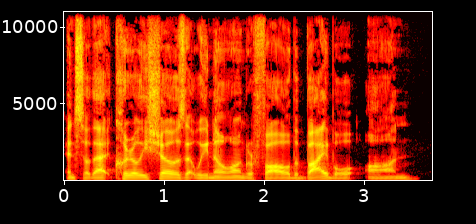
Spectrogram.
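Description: A middle-aged man with a low voice, recorded close and dry. He hosts a casual Bible Q&A podcast, explaining passages conversationally and voicing paraphrases in plain everyday speech. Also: moderate pace, a little mellow, no room sound. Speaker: podcast host answering Bible questions. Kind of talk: casual live Bible Q&A teaching.

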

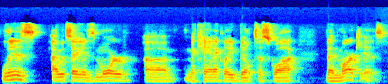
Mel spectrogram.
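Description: A man talking as a guest on a podcast, explaining his coaching in a halting way with lots of fillers and restarts. His voice sits in a middle register, and the recording sounds a little dull and lo-fi. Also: mid-range voice, level tone, darkish tone. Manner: hesitant, many fillers and restarts. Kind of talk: casual interview talk.

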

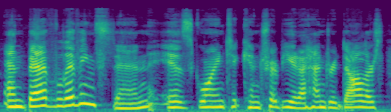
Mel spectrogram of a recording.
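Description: Slow gravelly-voiced woman radio host. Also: mid-range voice. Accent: American. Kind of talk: community radio fundraiser hosting.

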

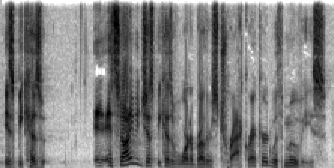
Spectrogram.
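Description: A man with a medium-pitched voice in relaxed podcast conversation. He is opinionated and emphatic, building his arguments through repeated phrasing. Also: brisk. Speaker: podcast co-host. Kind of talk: casual chat about films and comics.

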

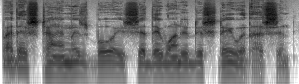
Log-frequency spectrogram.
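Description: A man giving a dramatic first-person reading of a testimony, measured and solemn. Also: deep voice, gravelly, no room sound, clean studio sound. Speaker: dramatic reader.

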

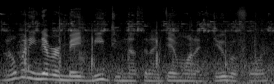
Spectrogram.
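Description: A woman's voice: fairly low pitch, fast talker, very noisy, natural voice. A performer playing a blunt, cheeky frontier boy with unschooled American country talk in a Western radio drama. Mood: defiant, unsure.

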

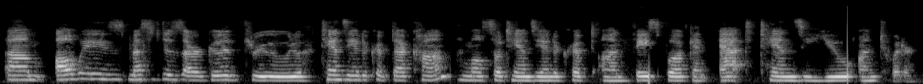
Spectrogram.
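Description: A woman's voice: medium pitch, little pitch movement, a little slow, few pauses, rough recording. A woman speaking as a guest writer-producer in a casual panel discussion.

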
